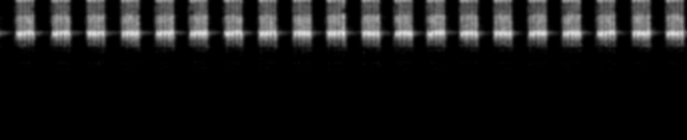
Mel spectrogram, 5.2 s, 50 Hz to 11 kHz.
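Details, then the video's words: Cricket chirping at night, recorded live on a Sony PCM D100 field recorder: a steady train of short, high, buzzy pulses about four per second, evenly spaced and strong, with a faint low thump near the start. "Cricket Chirp Sound - Cricket Sounds at Night"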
